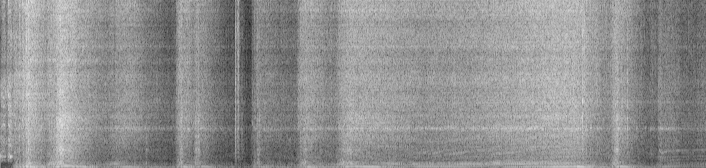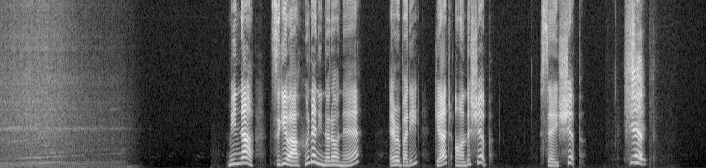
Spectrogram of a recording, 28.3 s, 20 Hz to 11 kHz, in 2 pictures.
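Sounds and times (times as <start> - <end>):
motorcycle engine revving: 0.0 - 16.9
speech: 18.7 - 24.0, 24.9 - 25.8, 26.6 - 27.2.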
